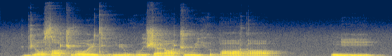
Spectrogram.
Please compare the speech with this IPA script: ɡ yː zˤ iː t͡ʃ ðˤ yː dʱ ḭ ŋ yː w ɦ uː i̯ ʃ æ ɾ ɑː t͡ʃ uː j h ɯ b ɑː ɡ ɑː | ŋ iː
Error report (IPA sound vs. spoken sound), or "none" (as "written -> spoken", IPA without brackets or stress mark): none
